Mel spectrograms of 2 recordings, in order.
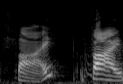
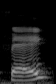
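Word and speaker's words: Fai: her and her friend phi phi that's how you say it by okay because he was recently on Keeping Up with the Kardashians and I think previously I had said Fey mhm I was like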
